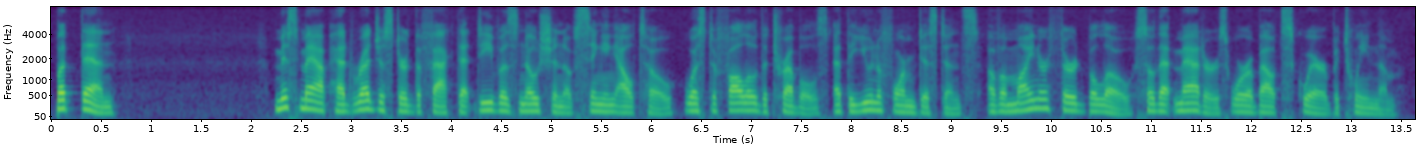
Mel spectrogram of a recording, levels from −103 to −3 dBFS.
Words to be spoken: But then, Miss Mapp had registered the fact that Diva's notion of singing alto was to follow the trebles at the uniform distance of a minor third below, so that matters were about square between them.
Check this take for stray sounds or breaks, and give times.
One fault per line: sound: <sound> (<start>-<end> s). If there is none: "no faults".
no faults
